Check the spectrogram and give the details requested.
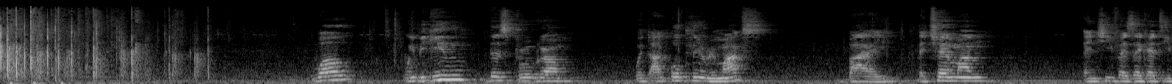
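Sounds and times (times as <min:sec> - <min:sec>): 
audience clapping: 0:00.0 - 0:02.3
speech: 0:03.2 - 0:05.8, 0:06.4 - 0:07.7, 0:08.4 - 0:10.0, 0:10.8 - 0:11.7.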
